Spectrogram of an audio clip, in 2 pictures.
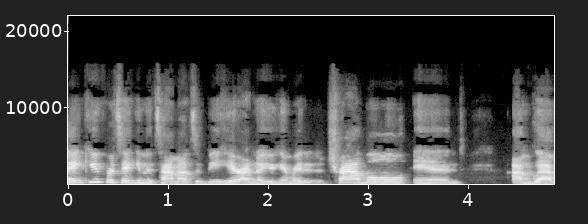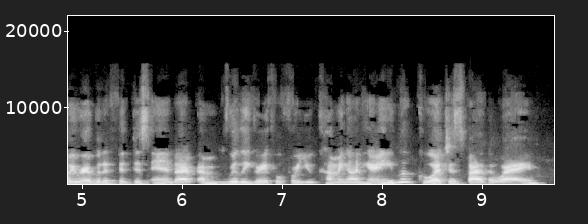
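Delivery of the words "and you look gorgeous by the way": New York accent, said offhand. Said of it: "I turned into, like, a New Yorker".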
